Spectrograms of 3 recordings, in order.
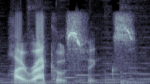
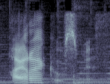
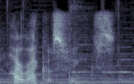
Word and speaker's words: Hieracosphinx: So, Hieracosmith. Hieracosphinx. Oh, I just stuffed the first two ways of saying that. It's not Smith, it's Sphinx. Yes, Hieracosphinx.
